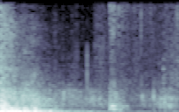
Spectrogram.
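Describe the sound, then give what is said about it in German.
A rifle shot at a shooting range, fired by a shooter lying on a mat: one loud, broad blast at the start that decays quickly, followed by a smaller, fainter thump shortly after. “Nachher legt man sich auf eine Matte, bringt das Gewehr in Position und zielt. Trotz Gehörschutz blasst es einem fast die Ohren weg.”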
